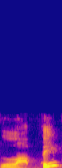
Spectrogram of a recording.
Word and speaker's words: laughing: Just laughing, olha a pronúncia do GH. Laughing, é um F aí em português. Laughing, não, em português não, o som de F.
